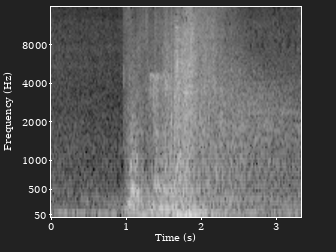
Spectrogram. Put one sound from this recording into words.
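A huge beast lets out a loud, deep roar.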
